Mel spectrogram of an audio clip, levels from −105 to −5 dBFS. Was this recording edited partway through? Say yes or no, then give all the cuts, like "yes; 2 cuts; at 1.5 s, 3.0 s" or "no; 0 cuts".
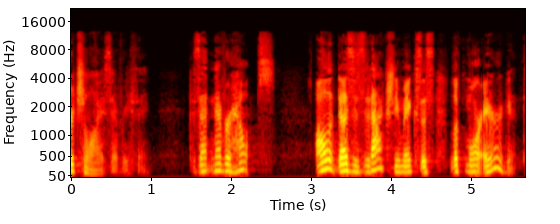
no; 0 cuts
